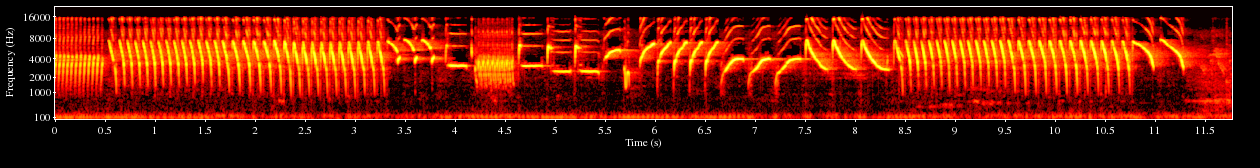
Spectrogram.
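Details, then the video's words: Young-canary tutoring pancingan song with special cengkok: long rapid trill of sharp notes, then varied whistles, buzzes and steady tones, a run of slurred swoops, and another fast rolling trill; faint low hum. "PANCINGAN KENARI BAHAN CENGKOK ISTIMEWA"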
